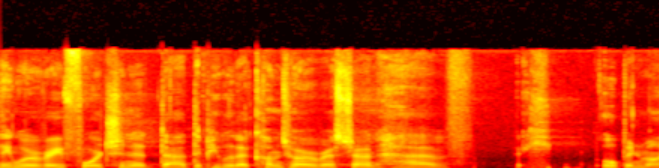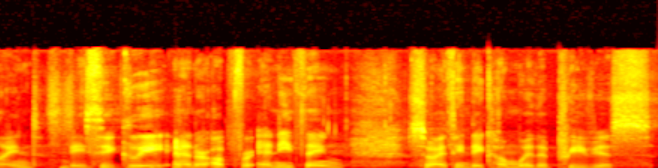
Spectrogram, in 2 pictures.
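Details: Man with the neurological disease dystonia, which in his case impairs control of his neck movements and can affect other body parts; he says he has no real tone of voice: dystonia affecting the voice.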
